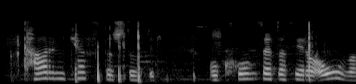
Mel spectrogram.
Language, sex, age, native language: Icelandic, male, 11, Icelandic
